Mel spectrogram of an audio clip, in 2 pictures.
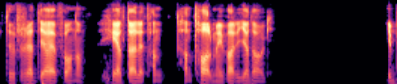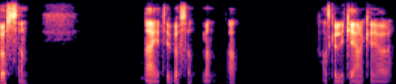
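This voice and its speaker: A man's voice: fairly low pitch, flat delivery, creaky, pauses often, sharp tone, no echo, highs cut off. A young man with a Swedish accent giving chatty, jokey commentary while playing a horror game, yelping when chased. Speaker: gaming streamer.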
